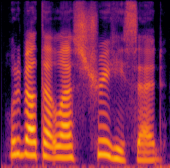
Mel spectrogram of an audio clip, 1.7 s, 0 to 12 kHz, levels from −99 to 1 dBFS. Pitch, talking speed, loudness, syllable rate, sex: 225 Hz, 245 wpm, -18 LUFS, 5.3 syllables/s, female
